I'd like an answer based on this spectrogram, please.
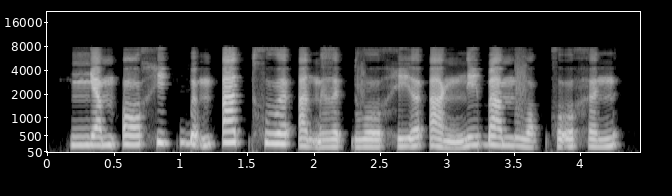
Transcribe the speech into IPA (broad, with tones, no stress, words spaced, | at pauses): ɲa˨˦mʔɔ˨˦xi˦˥k̚ɓə̰˧˥m ʔa˦˥t̚xu˧ə̯ ʔa̰˧˨nɣə˨˩t̚vo˨˩hḭ˧˥ə̯ ʔa˧˩ŋni˧ɓa˧m vɔ˨˩k̚xo̰˧˥hə˨˦n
